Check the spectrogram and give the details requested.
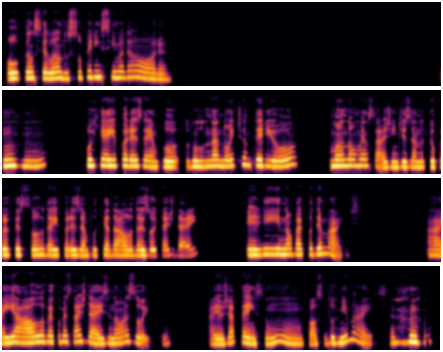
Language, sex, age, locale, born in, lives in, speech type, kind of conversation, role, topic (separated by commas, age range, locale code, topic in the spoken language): Portuguese, female, 25-29, pt-BR, Brazil, Italy, conversation, advice, user, Como posso manter um horário regular para dormir e acordar?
